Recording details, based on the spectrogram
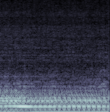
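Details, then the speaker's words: Subaru with exhaust damaged in an earlier accident, muffler off, complete straight pipe, not quite a cold start: very loud deep blatting exhaust turning raspy on revs, unmuffled; sound changes a lot, straight pipe exhaust. "It does actually change a lot. It's actually kind of scary."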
